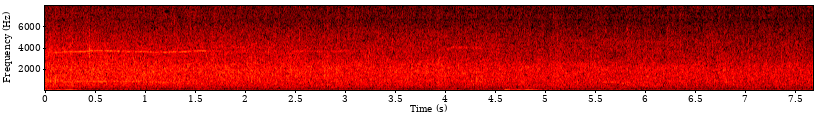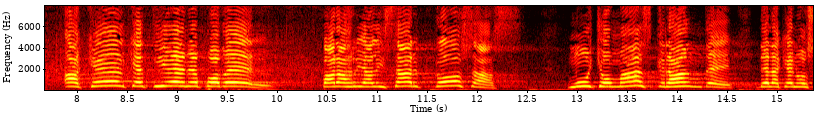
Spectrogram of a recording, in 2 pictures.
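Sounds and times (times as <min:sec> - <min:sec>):
audience applause: 0:00.0 - 0:08.1
speech: 0:08.0 - 0:12.3, 0:12.9 - 0:15.3.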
